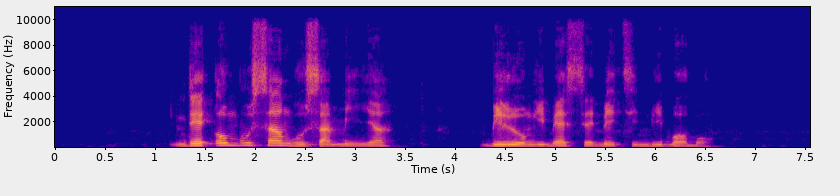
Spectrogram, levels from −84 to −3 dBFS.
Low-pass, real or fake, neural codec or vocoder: 9.9 kHz; fake; codec, 24 kHz, 3 kbps, HILCodec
